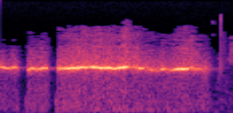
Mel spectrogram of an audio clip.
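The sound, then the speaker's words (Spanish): A person whistles on their own: a couple of short clipped notes, then a long, steady, clear tone that wavers slightly in pitch, sustained before fading out. “¿Y qué haces? ¿Comienzas a silbar?”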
